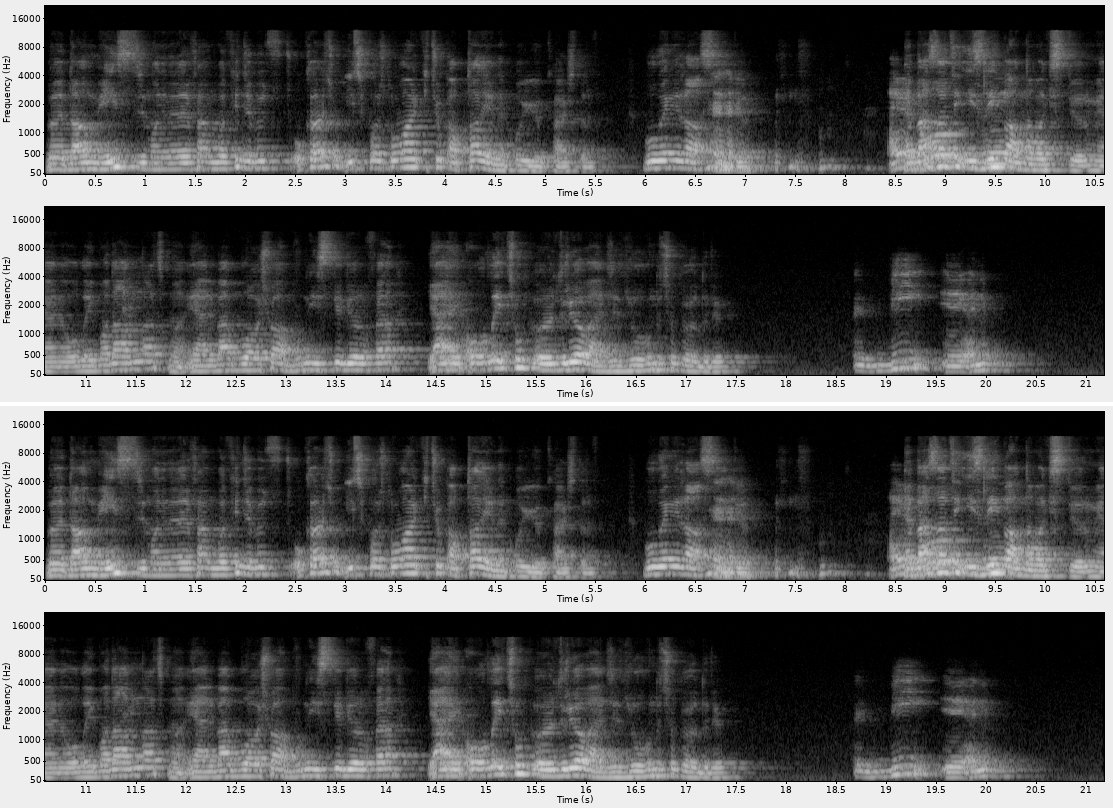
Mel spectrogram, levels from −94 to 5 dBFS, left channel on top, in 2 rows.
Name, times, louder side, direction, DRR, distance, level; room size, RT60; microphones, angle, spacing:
voice 1, 0.0-5.5 6.0-7.0 7.4-7.6 8.6-14.2 14.4-17.4, right 1 dB, 10° right, 2 dB, 1.2 m, -23 dB
voice 2, 6.6-7.0 7.7-7.9 8.4-9.7 11.4-11.5 18.7-20.0, left 1 dB, 55° left, 1 dB, 3.2 m, -27 dB
26.5 x 15.5 x 2.4 m, 0.94 s
head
